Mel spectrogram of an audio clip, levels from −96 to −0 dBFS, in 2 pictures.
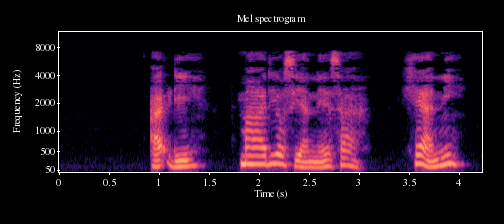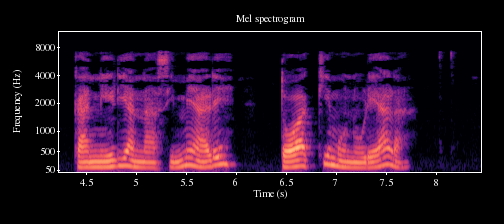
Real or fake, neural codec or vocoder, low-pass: real; none; 7.2 kHz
